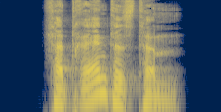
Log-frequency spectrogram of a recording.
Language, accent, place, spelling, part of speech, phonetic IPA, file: German, Germany, Berlin, verträntestem, adjective, [fɛɐ̯ˈtʁɛːntəstəm], De-verträntestem.ogg
- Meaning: strong dative masculine/neuter singular superlative degree of vertränt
